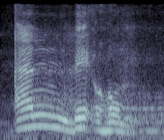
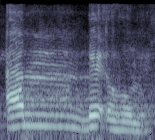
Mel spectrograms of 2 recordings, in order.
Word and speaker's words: أنبئهم: اولا هقلب النون ميم هتبقى ام، واخفيها في الباء. اوعى تقول لي انبئهم، خطا.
